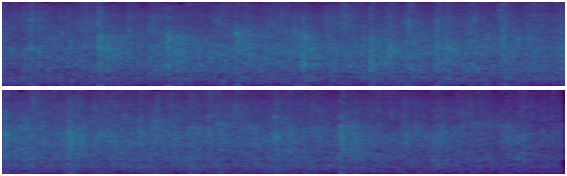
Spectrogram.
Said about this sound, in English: Give God a clap offering.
